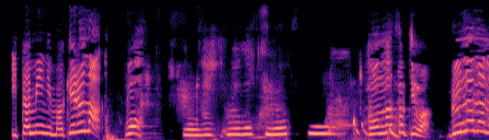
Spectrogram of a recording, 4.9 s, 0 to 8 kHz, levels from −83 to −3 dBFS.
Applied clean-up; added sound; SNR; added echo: neural mask model Resemble Enhance denoiser.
